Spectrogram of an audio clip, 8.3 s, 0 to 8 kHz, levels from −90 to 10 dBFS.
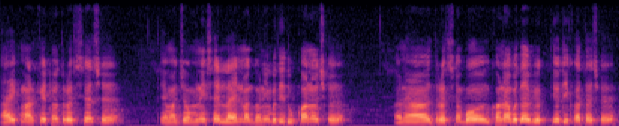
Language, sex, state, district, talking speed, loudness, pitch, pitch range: Gujarati, male, Gujarat, Valsad, 175 wpm, -16 LUFS, 150 Hz, 145-155 Hz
